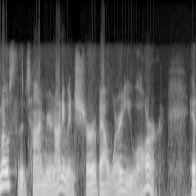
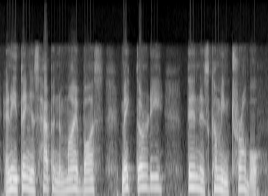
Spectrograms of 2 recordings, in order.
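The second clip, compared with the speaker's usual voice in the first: put-on Finnish accent, higher and stern, broken English; firm Finnish accent; 7 semitones higher than usual. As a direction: imitate the firm Finnish bus driver's accent. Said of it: "in a very firm Finnish accent".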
